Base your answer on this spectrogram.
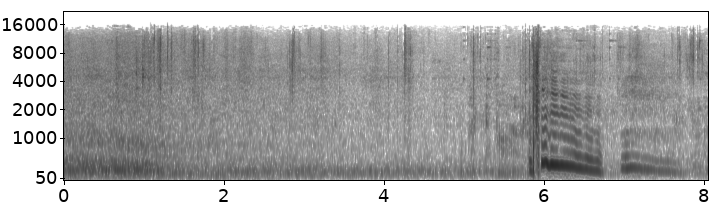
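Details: Beagle Mango romping with her four-month-old puppies on a Costa Rica beach; after a stretch of rumbling noise and faint speech, a sharp yelp drops into a falling whine, then a shorter second whine.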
